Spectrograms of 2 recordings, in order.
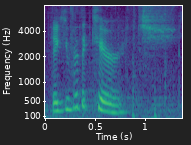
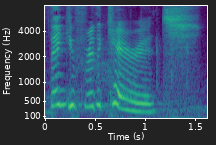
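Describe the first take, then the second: First: Small soft thanks. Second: High-pitched, put-on thank-you; playful high thanks. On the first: Pretend. Thanking a viewer for carrots, playfully soft. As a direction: drop to a soft aside. Same thanks repeated softly. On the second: Thanking a viewer for carrots, playfully high-pitched.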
